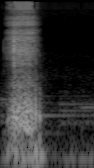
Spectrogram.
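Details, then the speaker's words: Adult's brief, stifled hissing sneeze that fades quickly into quiet. The person woke up sneezy and says allergies are really bad today; it is one of repeated sneezes. "Uh, I woke up so sneeze sneezy this morning. So, I thought I'd record some Oh, no."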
